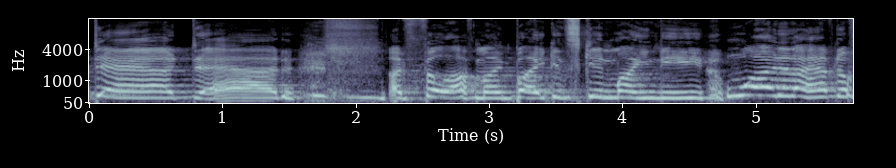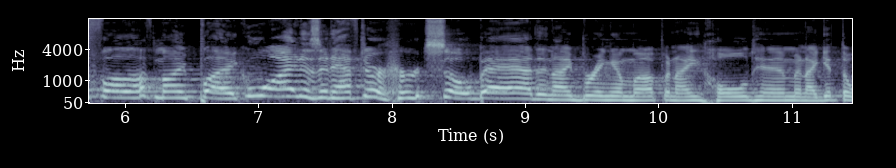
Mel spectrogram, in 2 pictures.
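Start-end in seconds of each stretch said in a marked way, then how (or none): 0.0-4.6 put-on high, drawn-out wail of a hurt boy; mock crying child. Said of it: "and he's crying". 4.6-9.1 put-on high, slow whine of a hurt kid; mock crying child. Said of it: "and he's crying".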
